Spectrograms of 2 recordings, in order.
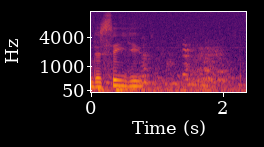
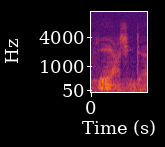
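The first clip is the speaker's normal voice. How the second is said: whisper; 9 semitones lower, 12 dB quieter than usual. Real, not acted. Host answering for a shy girl, whispered. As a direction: breathe it softly, no voice. Soft aside to little girl.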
